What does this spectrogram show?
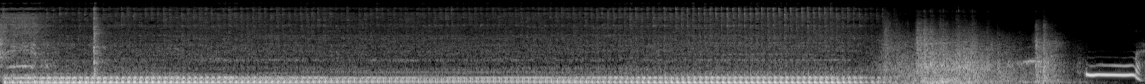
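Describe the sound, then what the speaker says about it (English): X-Pro Storm 125 motorcycle engine running at a steady, loud idle for about nine seconds, then cutting off, followed by brief handling clatter and a short mechanical tone. "Let's go ahead and crank her up"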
